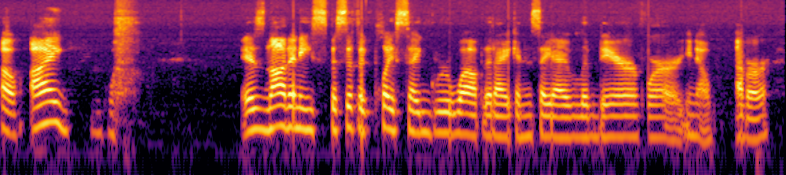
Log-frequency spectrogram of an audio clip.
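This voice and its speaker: A woman from Texas, a guest in casual panel talk, measured and reflective. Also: sits low, level tone, no echo, poor audio. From born in Texas, grew up moving across the US South.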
